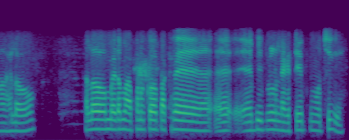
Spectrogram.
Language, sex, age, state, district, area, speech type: Odia, male, 45-60, Odisha, Sambalpur, rural, conversation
